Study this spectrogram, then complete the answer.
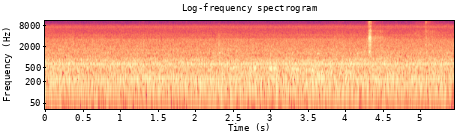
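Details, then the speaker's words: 2001 Cummins during a head gasket replacement, engine off. A steady soft hiss, with gurgling and small clicks, comes from the middle head bolt holes as the bolts are cracked loose; the outer bolts don't do it, cause unknown. "when you crack these middle bolts if you listen to it you can hear hissing coming out and I have no idea what that is"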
